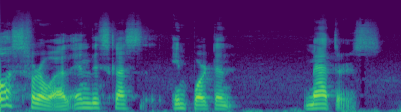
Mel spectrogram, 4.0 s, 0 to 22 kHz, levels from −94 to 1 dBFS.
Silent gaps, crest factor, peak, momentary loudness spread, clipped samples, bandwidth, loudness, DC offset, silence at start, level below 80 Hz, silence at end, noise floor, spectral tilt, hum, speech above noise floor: none; 18 dB; -8 dBFS; 17 LU; under 0.1%; 10 kHz; -24 LUFS; under 0.1%; 0 s; -54 dBFS; 0.25 s; -50 dBFS; -5.5 dB/octave; none; 27 dB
